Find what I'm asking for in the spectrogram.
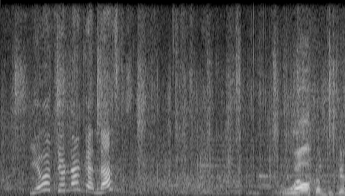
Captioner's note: speaking foreign language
